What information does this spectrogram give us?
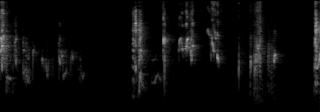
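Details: Budgerigars kept as pets warble in quick wavering descending notes, then after a short pause give harsh chirps and squeaky chatter in rapid bursts.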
